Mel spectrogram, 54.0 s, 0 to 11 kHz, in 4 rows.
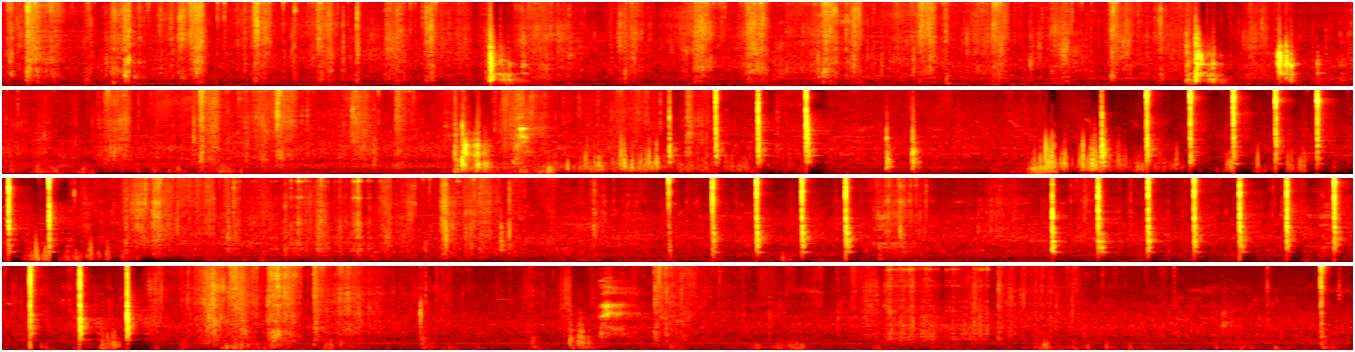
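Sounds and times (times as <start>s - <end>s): soft shuffling noise: 0.0s - 11.8s, 13.4s - 20.1s, 27.8s - 33.5s, 42.0s - 46.4s, 47.0s - 51.7s
hammer blows on timber: 24.5s - 27.8s.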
